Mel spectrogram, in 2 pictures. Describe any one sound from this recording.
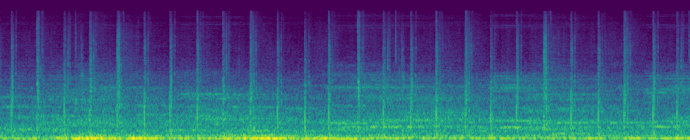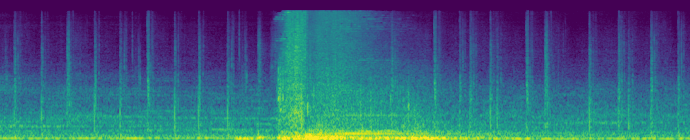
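Quick footsteps tap on stone stairs.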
